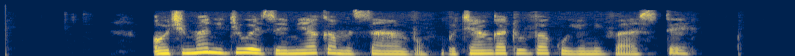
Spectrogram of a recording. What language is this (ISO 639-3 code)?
lug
